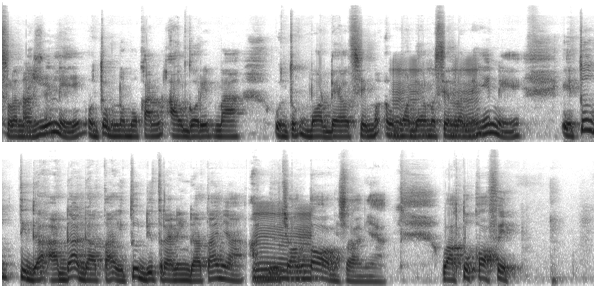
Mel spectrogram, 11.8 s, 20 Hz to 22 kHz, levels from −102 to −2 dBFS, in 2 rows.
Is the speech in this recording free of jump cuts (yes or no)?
yes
